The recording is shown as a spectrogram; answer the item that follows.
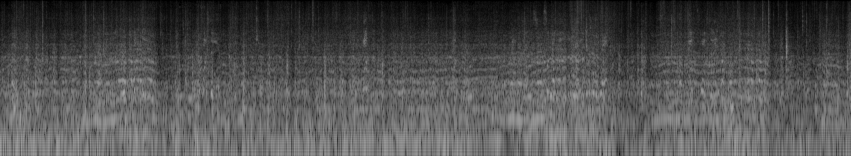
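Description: Rally car engine heard from inside the cabin, repeatedly revving up and dropping as it changes gear. Under it is a constant heavy rumble of the car running over a dirt road.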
